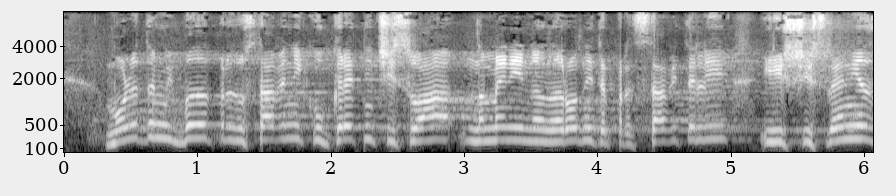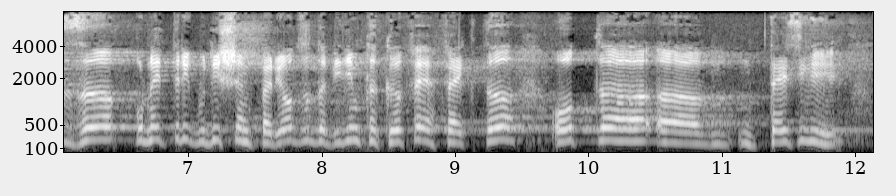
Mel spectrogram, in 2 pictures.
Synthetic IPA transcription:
mɔlʲəd̪ɐmibɤd̪ət̪̚pɾɛd̪ost̪avɛnikoŋkɾɛt̪nit͡ʃislˠanɐmɛninɐnɐɾɔd̪nit̪ɛpɾɛt̪st̪avit̪ɛliːst͡ʃislɛniəzɐponɛt̪ɾiɡod̪iʃɛnpɛɾiɔt̪zɐd̪ɐvid̪imkɐkɤfɛːfɛkt̪əot̪ | t̪ːɛzi

